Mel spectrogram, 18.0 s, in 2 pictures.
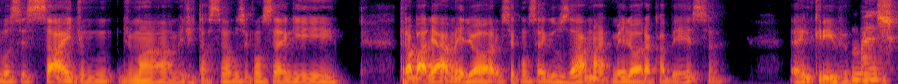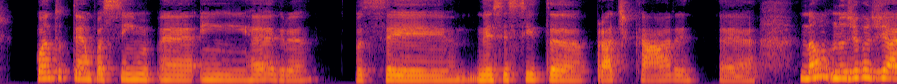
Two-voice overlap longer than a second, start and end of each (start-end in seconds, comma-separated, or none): none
